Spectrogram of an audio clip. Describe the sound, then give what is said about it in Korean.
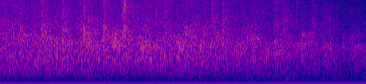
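A crowd applauds steadily to welcome a missionary, a warm, dense wash of clapping that holds for several seconds at even strength, then begins to ease slightly toward the end, with no voices over it. “우리 박수로 한번 환영하도록 하겠습니다.”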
